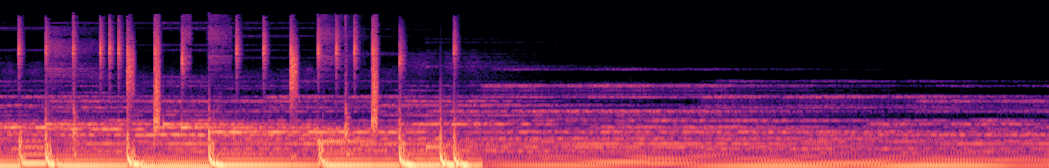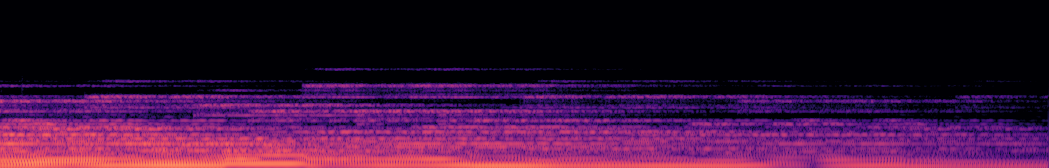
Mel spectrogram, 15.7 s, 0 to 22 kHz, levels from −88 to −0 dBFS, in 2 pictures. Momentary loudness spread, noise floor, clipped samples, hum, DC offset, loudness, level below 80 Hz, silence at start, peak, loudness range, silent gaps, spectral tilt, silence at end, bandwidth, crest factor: 23 LU; -43 dBFS; under 0.1%; none; under 0.1%; -17 LUFS; -18 dBFS; 0 s; 0 dBFS; 22 LU; none; -5 dB/octave; 1.1 s; 15.5 kHz; 16 dB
